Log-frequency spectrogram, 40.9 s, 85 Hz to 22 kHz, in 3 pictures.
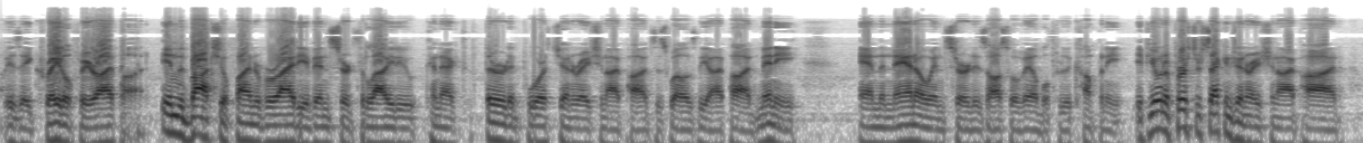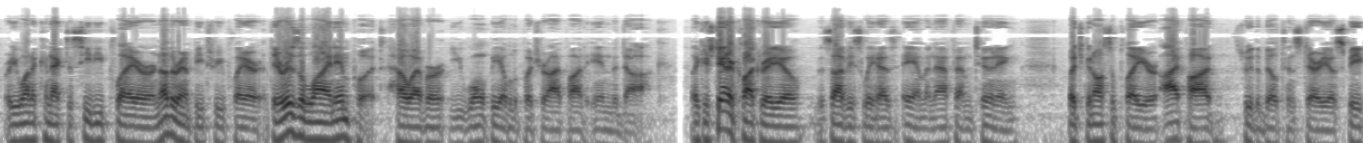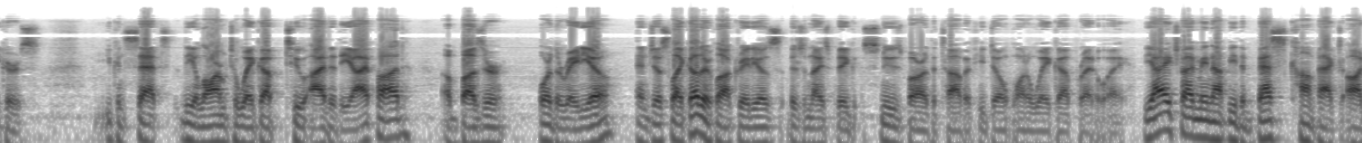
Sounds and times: Speech: 0.0 - 8.0, 8.6 - 40.8.

